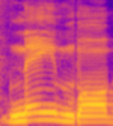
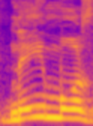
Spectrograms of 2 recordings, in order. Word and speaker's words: Namor: Victoria Alonso clarifies Namor's name in the MCU is pronounced Namor and derives from El Niño Sin Amor, which translates to the boy without love, a totally ridiculous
